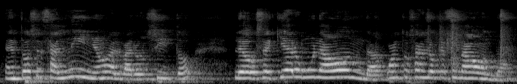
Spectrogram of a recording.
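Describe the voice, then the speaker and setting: High-voiced woman preaching, roomy echo. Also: a little fast, a little mellow. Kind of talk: sermon with storytelling.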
